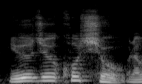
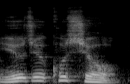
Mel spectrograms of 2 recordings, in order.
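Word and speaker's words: 柚子胡椒: 주세요 카라시네 카라시 그다음은 이거는 유자 후추라는 소스입니다 발음은 유즈코쇼고 있습니다 따라해 주세요 유즈코쇼 유즈코쇼 세 번째는 이거는 알죠 된장이 된장 소스 그래서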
